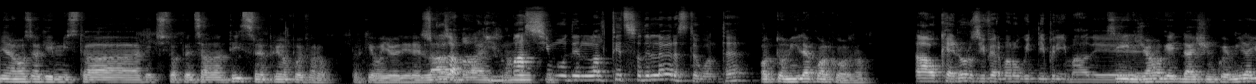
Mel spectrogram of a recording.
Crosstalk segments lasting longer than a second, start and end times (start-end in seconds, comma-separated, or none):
4.1-5.6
